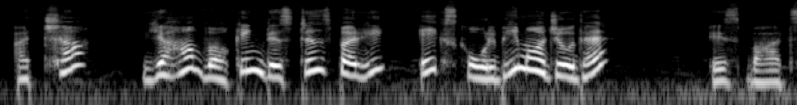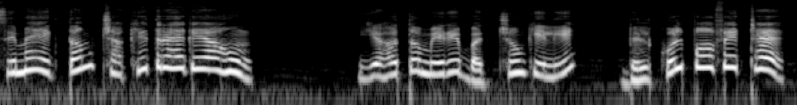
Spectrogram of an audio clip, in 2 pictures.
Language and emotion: Hindi, surprised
